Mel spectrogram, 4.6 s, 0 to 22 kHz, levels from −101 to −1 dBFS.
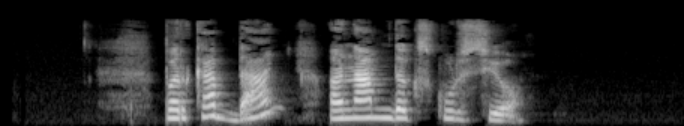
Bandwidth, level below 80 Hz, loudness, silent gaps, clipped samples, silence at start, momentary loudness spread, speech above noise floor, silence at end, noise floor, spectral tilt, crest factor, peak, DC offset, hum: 11.5 kHz; -82 dBFS; -22 LUFS; none; under 0.1%; 1.1 s; 12 LU; 62 dB; 1.1 s; -84 dBFS; -3 dB/octave; 22 dB; -2 dBFS; under 0.1%; none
